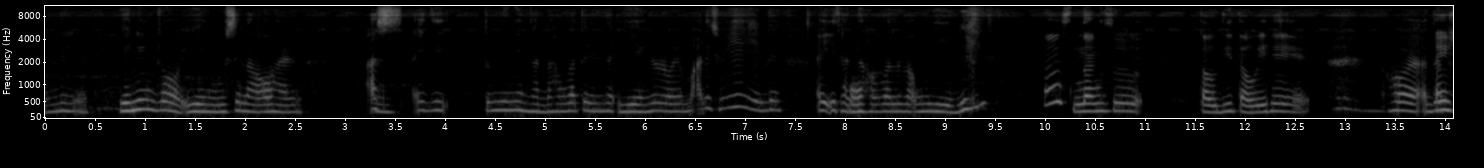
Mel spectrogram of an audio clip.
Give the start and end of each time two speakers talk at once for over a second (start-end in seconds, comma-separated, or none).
none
